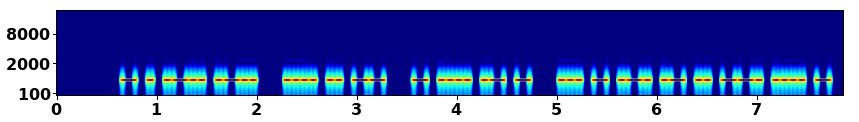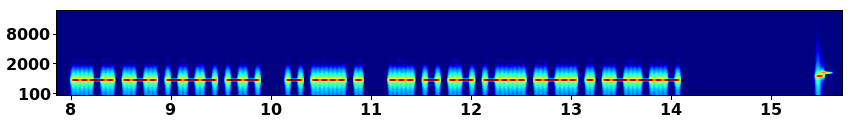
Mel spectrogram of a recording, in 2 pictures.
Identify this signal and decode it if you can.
Morse code, heard as a keyed tone, about 28 wpm, 700 Hz. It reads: TELL HIM THAT STRAIGHT FROM THE STABLE.
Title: Sentences from Top 1500 Words 28wpm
